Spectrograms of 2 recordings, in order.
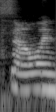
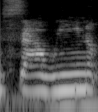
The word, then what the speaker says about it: Samhain: sense to me um some people pronounce sallen salween or sao anne um or some people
